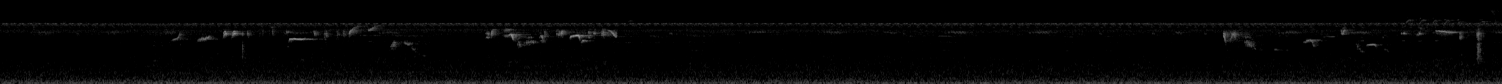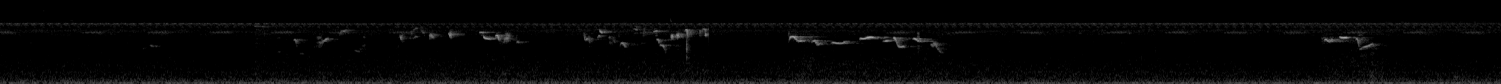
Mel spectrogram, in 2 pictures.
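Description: Wild birds giving short, thin, high chirps and falling call notes in scattered clusters, over a steady high-pitched background buzz.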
